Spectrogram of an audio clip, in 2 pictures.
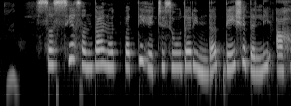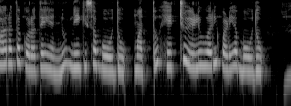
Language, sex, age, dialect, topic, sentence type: Kannada, female, 18-24, Mysore Kannada, agriculture, statement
